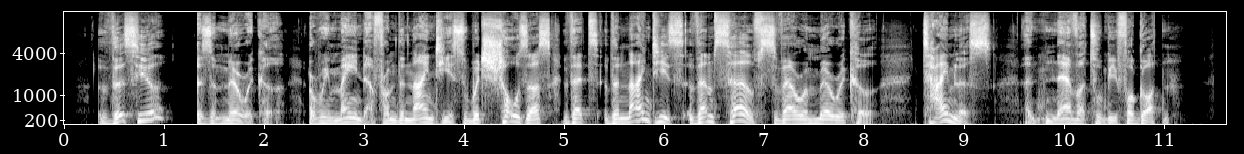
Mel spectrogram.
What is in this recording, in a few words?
English advertising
